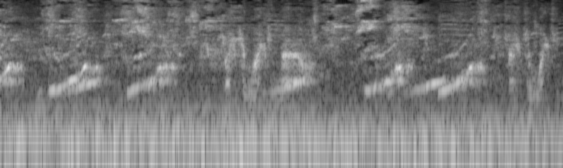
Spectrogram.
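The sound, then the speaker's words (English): A lyrebird at Taronga Zoo mimics an alarm with a steady series of rising, siren-like whoops, roughly one every second, mixed with chattering trills over a constant rushing background. “My friends, that is no alarm. It's a goddamn lyrebird.”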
